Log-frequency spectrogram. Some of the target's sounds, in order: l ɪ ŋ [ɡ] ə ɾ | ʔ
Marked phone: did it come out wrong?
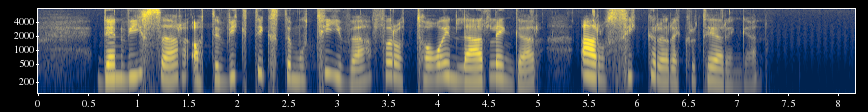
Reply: no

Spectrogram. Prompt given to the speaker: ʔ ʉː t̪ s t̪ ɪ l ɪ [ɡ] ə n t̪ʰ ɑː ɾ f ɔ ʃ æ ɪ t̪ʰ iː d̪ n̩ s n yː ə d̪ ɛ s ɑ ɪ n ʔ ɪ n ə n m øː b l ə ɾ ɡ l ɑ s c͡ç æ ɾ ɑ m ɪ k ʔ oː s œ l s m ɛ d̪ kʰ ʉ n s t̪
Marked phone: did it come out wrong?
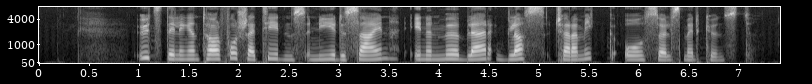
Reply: yes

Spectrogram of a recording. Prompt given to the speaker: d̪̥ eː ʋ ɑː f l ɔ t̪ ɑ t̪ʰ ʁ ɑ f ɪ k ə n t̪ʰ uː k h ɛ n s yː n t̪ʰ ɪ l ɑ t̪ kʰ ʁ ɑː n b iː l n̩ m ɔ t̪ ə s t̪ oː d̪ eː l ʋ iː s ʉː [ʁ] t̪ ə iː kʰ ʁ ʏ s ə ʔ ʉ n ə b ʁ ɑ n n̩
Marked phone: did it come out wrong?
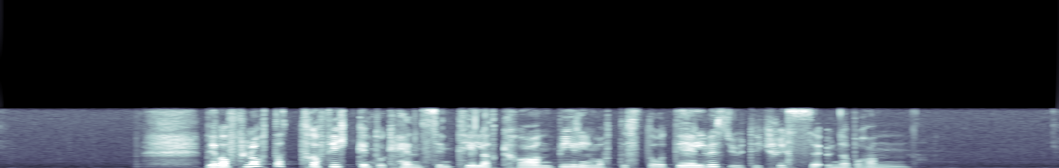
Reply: yes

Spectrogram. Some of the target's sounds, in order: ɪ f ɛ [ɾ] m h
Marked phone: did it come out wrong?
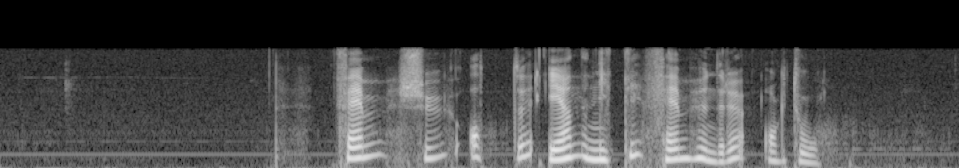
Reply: yes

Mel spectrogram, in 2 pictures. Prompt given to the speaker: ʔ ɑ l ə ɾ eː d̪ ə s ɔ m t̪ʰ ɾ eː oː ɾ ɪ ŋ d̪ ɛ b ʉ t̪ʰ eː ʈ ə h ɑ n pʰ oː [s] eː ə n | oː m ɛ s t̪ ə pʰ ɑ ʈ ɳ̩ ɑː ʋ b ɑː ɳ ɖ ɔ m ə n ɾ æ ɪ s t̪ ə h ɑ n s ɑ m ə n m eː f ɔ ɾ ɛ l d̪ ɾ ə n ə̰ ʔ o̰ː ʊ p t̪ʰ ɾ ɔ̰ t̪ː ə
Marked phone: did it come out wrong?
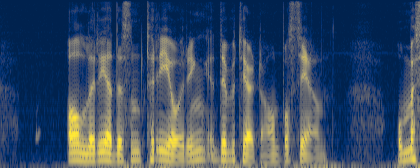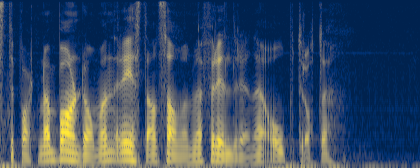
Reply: no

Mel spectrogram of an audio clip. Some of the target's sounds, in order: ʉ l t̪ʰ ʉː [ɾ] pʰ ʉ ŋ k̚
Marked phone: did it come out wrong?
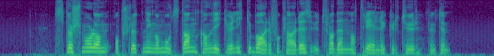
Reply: no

